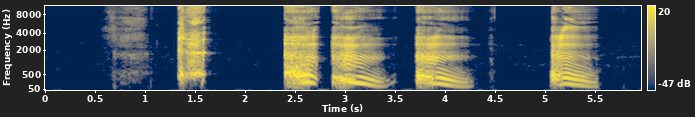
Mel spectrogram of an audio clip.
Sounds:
Throat clearing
